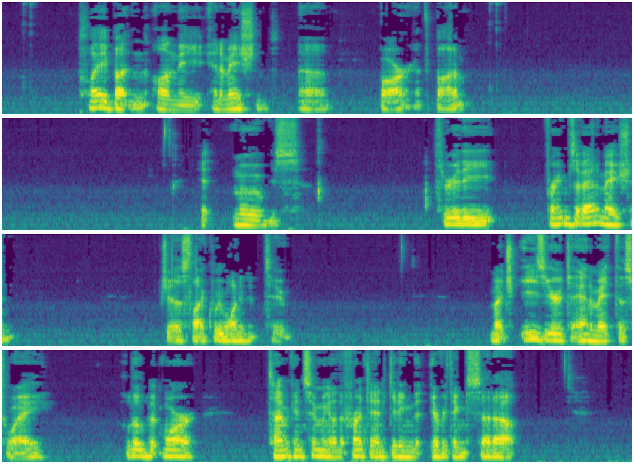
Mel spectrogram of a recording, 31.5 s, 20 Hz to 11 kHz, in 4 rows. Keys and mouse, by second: 0.2-2.1 drag, 6.0-7.8 drag, 11.9-13.9 middle drag.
